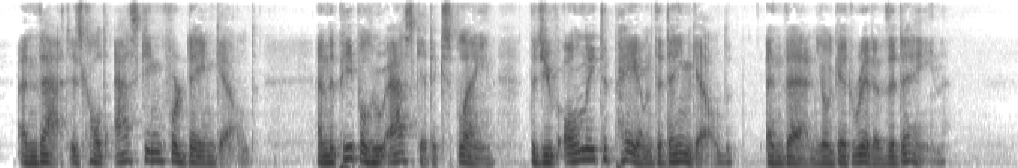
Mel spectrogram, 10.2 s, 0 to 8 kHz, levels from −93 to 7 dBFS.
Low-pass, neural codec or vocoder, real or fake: 7.2 kHz; none; real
